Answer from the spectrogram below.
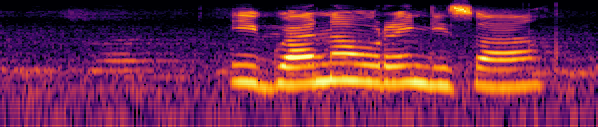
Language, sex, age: Venda, female, 28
